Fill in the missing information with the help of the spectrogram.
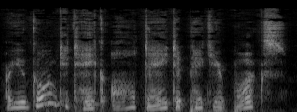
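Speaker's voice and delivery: high, nagging little-sister voice; impatient. A narrator's reading. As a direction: hurry a dawdling brother along. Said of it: "said Sister impatiently".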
